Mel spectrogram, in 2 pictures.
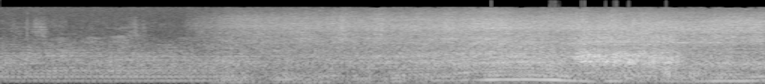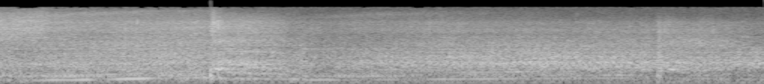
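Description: A car engine revs hard and roars as the car speeds away.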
